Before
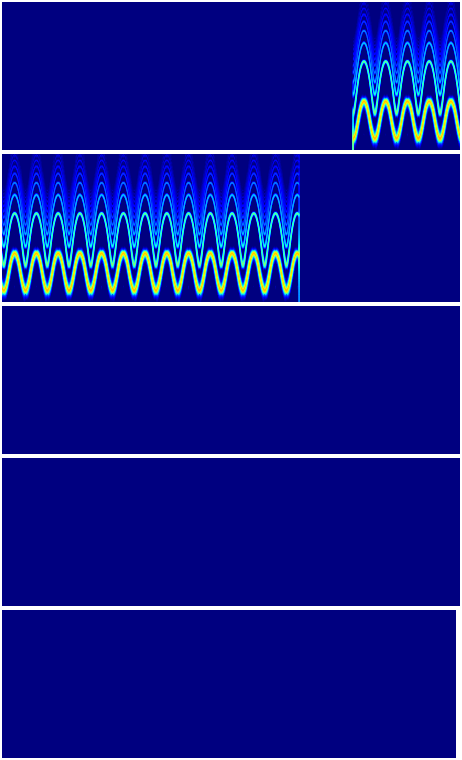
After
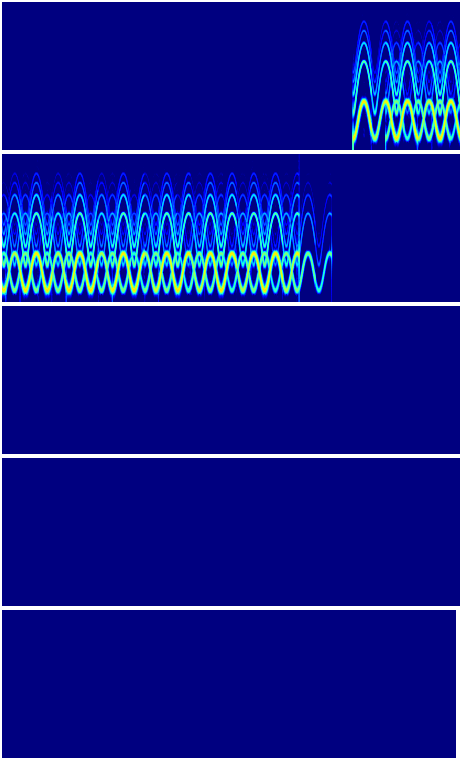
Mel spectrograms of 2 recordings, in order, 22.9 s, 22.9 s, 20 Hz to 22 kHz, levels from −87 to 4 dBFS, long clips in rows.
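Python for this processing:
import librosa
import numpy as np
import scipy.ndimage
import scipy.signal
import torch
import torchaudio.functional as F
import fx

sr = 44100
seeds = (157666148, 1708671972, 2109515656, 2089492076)

y = fx.leveller(x, sr, passes=3)
y = fx.volume_shaper(y, sr, bpm=130, per_beat=1, depth_db=-10, release_ms=140.0, shape='slow start')
y = y + 10.0 ** (-14.5 / 20.0) * np.pad(y, (int(325 * sr / 1000.0), 0))[:len(y)]
y = y * 10.0 ** (-6.0 / 20.0)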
